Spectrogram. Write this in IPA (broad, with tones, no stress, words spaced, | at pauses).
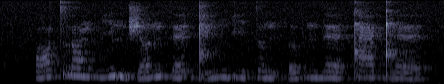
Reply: kɒ˩˥trɒ˦˨ŋvi˩˥ nd͡ʒɜ˩˥ŋkɛ˩˥ ɡ͡ǃi˩˥ŋɡi˦˨tə˦˨ŋ ʔə˩˥v ndɛ˦˨ ǃæ˦ɡ͡ǃɛ˦˨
